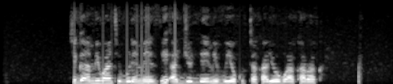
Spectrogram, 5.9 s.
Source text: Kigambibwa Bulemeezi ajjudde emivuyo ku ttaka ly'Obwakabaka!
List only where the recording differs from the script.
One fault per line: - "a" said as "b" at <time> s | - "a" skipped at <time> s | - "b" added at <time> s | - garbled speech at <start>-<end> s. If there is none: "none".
- "nti" added at 1.7 s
